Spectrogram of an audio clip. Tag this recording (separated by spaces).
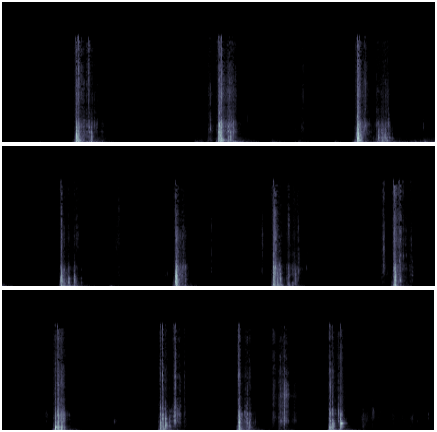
bedroom camera can car common door film foley foot garage house household jump kodak light step switch trash trash-can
